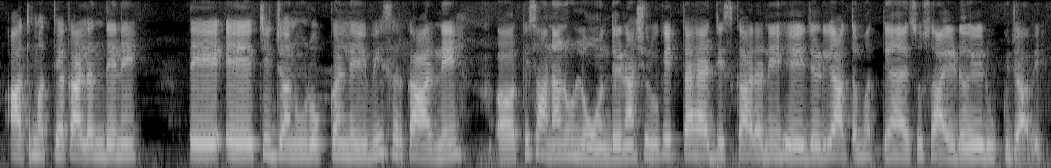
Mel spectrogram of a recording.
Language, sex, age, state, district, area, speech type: Punjabi, female, 18-30, Punjab, Patiala, urban, spontaneous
